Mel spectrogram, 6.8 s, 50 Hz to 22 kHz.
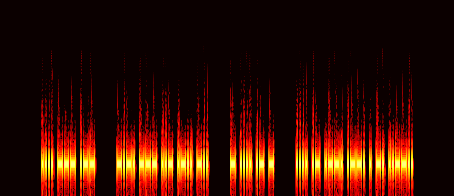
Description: Morse code, heard as a keyed tone, about 50 wpm, 700 Hz. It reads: HOW COULD THAT HAPPEN?
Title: 2x Word-Spacing - Sentences from Top 400 Words - 50wpm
